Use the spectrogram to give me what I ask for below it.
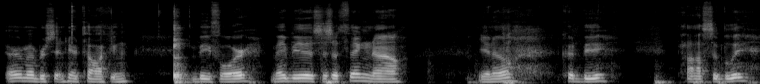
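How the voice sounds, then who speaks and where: A man's voice: medium pitch, noisy background. A man vlogging casually outdoors at night near a camper, rambling and correcting himself as he goes.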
